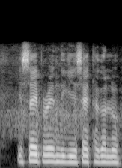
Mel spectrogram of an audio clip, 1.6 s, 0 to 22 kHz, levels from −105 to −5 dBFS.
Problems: low volume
